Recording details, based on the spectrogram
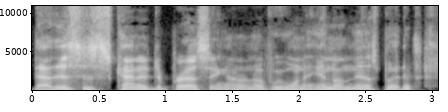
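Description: A man's voice: medium pitch, quick pace, darkish tone, no room sound, studio quality. A man from Louisiana talking casually as a guest on a podcast.

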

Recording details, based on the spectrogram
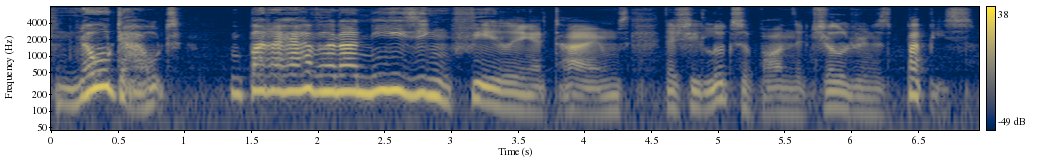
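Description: A woman's voice: rumbling low, lively intonation, unhurried, a little mellow, no room sound, pitched below the performer's own voice. A woman voicing a blustering, pompous middle-aged husband and father, theatrical, stern and prone to sarcasm and self-pity. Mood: uneasy, brooding.

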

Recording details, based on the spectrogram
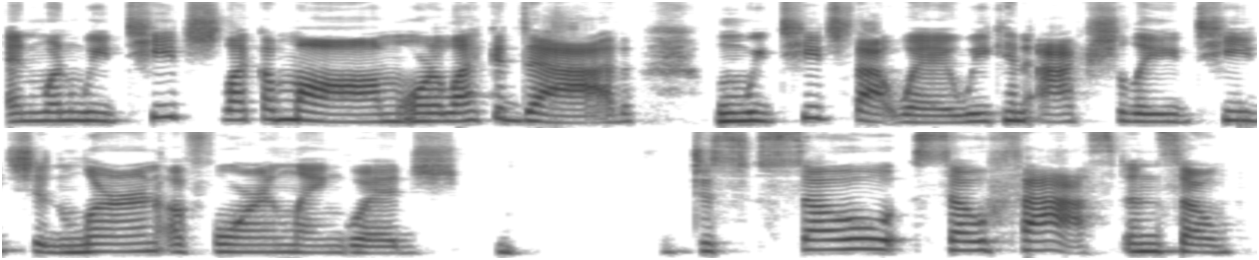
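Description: A woman's voice: medium pitch, a little slow, no room sound. A woman guest telling stories in casual conversation, acting out quotes as she goes and often saying "like". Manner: animated retelling with acted-out quotes and frequent "like". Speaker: podcast guest.

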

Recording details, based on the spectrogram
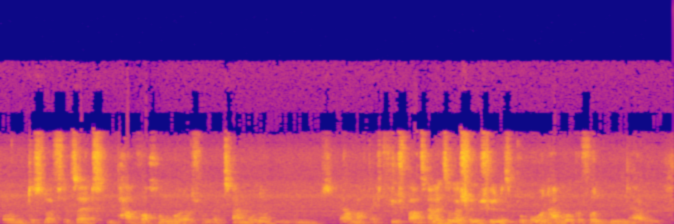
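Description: A man, a guest telling about founding his company, relaxed and joking. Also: mid-range voice, fast talker. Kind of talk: casual chat. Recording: roomy with faint background noise.

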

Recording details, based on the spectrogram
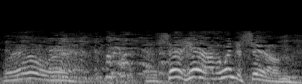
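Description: A man's voice: extremely high pitch, wildly swooping pitch, measured pace, a crowd in the background, full character voice. An actor playing a quirky, folksy old man in a vintage radio comedy. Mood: folksy, cheerful. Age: older. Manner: folksy, calls younger people daughter and kids. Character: quirky, high-voiced old-timer in red suspenders. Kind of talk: 1950s radio comedy acting. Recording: muffled vintage radio, noisy live studio audience.

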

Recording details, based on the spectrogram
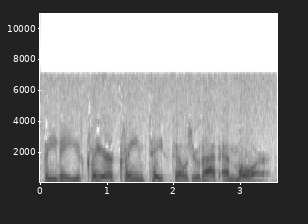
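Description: Very animated male radio pitchman, tinny. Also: takes it slowly, breathy edge. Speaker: radio commercial announcer. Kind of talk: 1940s radio beer ad read. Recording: phone-like old radio broadcast.

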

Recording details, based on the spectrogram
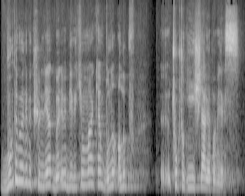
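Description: Fast-talking man in an echoey hall. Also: high voice, expressive, a little mellow. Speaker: guest researcher of folklore and culture. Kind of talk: conversational interview explanation.

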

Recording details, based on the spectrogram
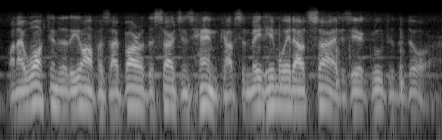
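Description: An American actor playing a tough, shrewd insurance investigator in a 1950s radio drama, with clipped, hard-boiled delivery. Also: male voice, on the low side, fast, lightly acted. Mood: brooding, determined. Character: tough, shrewd male insurance investigator narrating his case. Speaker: lead actor, narrator. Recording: muffled 1950s radio recording with music.

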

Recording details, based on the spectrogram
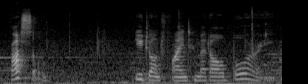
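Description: A woman's voice: lowish voice, moderate pace, over music, close to an everyday voice, rough recording. A woman playing an arch, pointed middle-aged wife who coolly needles her friend in an audio drama. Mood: cold, accusing.

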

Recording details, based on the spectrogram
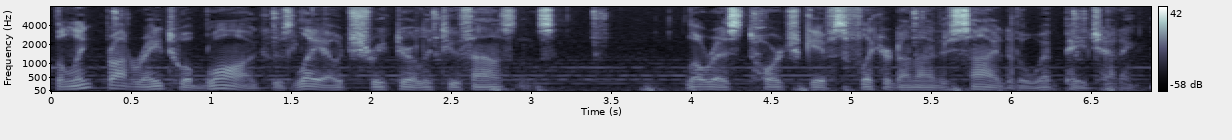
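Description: A man's voice: a bass voice, moderate pace. A man reading scripted narration for a horror audio drama. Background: faint music.

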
